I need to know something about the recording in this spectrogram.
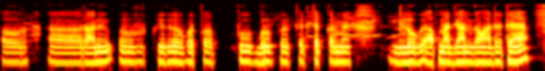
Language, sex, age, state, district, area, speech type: Hindi, male, 45-60, Uttar Pradesh, Ghazipur, rural, spontaneous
